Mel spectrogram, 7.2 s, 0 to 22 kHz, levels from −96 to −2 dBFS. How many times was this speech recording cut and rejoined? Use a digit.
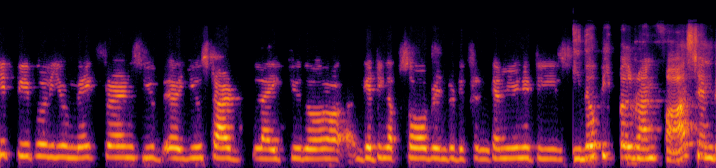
1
